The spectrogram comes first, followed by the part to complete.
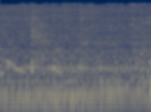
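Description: A steady low buzz with a fast, even pulse.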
